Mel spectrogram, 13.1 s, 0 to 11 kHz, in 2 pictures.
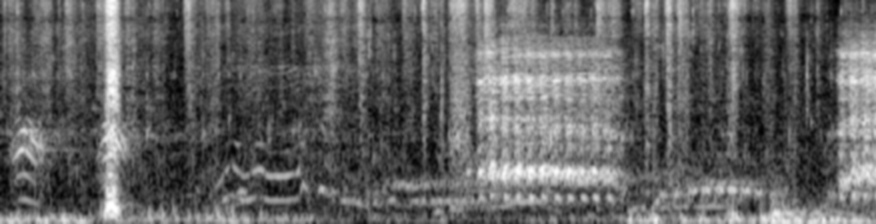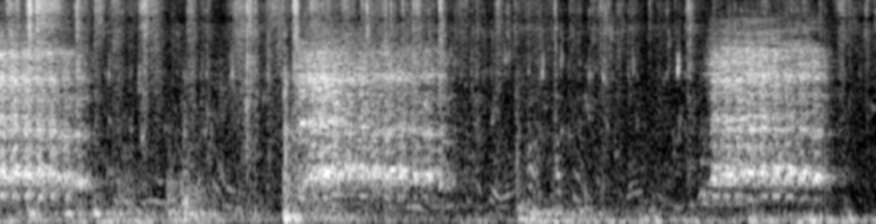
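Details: Farm goats walking timidly on snow after heavy snowfall, 28 December 2023, on their first outing in a while. Four loud, wavering, harmonic bleats, each about a second long, come every two to three seconds amid rustling and faint voices.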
